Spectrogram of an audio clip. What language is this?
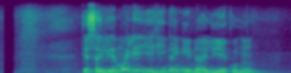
Nepali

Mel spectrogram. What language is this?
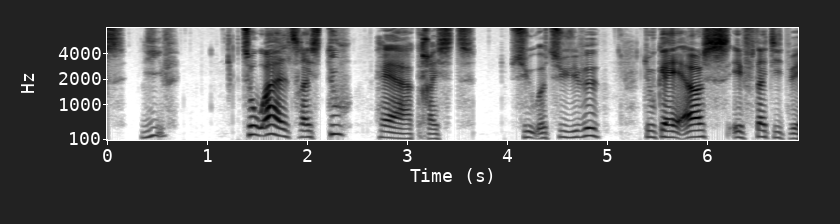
Danish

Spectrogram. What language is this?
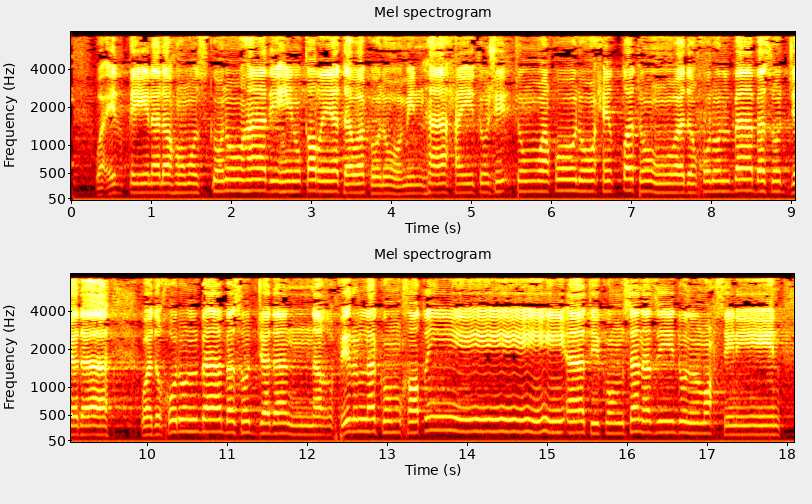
Arabic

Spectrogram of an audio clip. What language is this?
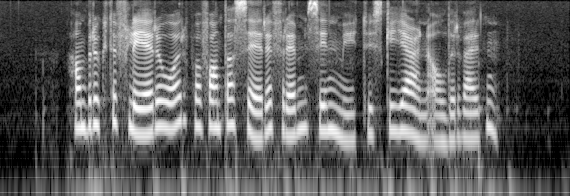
Norwegian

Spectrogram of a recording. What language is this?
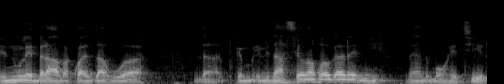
Portuguese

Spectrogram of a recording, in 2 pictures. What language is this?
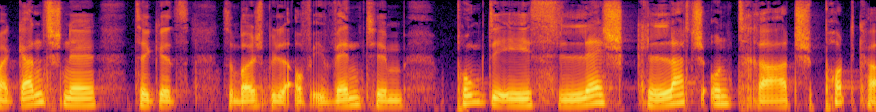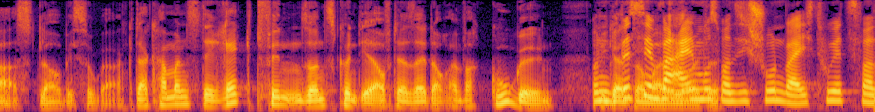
German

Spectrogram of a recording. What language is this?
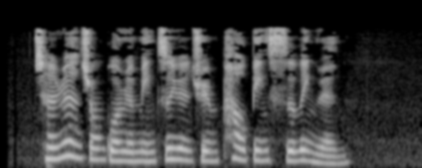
Chinese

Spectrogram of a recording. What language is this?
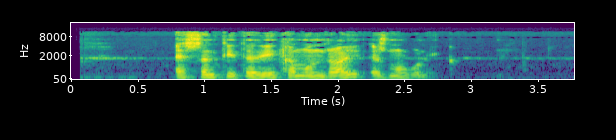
Catalan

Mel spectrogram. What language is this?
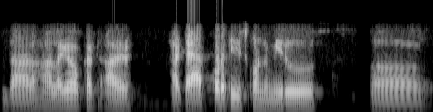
Telugu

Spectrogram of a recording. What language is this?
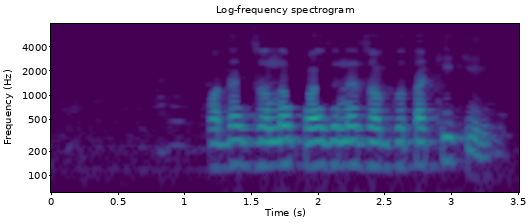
Bangla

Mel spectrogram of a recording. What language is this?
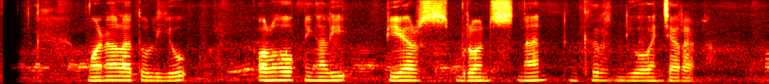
Sundanese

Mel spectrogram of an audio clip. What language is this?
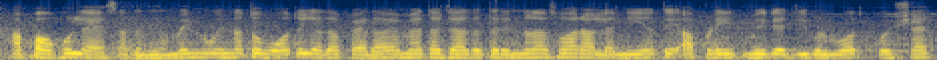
Punjabi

